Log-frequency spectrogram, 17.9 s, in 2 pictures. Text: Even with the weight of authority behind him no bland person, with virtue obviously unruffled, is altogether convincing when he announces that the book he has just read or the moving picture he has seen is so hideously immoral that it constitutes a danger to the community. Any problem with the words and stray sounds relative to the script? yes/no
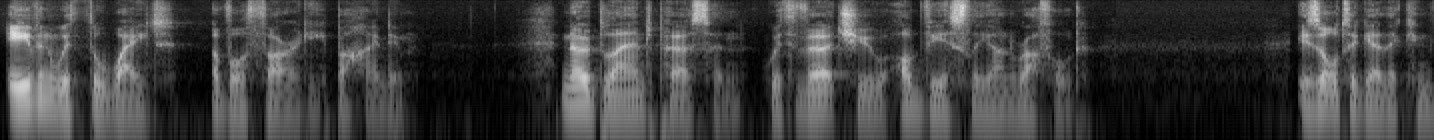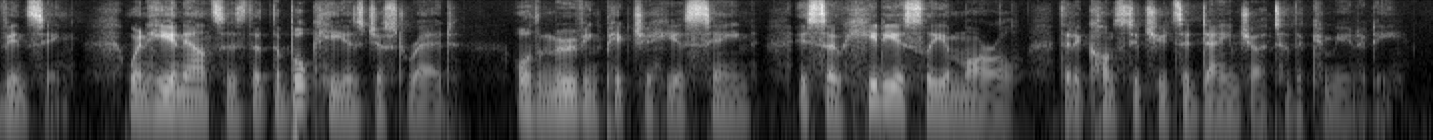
no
